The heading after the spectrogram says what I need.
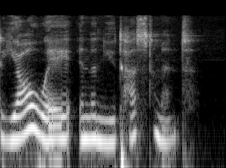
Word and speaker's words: Yahweh: And in the Old Testament, they would say Jehovah God. 조금 더 정확한 발음은 야훼입니다. A better pronunciation of this would be Yahweh.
